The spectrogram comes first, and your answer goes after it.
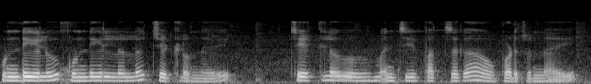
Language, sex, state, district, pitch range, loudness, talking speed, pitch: Telugu, female, Telangana, Hyderabad, 145-180 Hz, -17 LUFS, 70 wpm, 170 Hz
